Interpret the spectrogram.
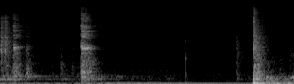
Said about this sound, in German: Ach so, ja, ein Bierchen. Werde mal aus dem Kühlschrank nehmen.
